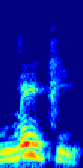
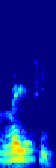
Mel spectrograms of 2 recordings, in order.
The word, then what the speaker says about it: Métis: Canada, you're either non-Indian or non-native, or you're native, or you're something called Métis, which is spelled m e t i s.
